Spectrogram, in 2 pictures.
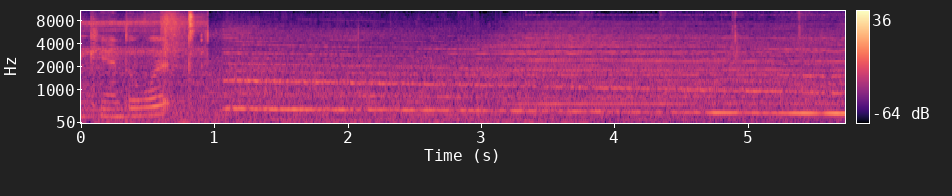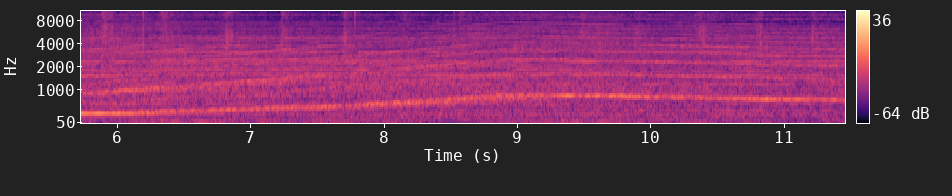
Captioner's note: siren noise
